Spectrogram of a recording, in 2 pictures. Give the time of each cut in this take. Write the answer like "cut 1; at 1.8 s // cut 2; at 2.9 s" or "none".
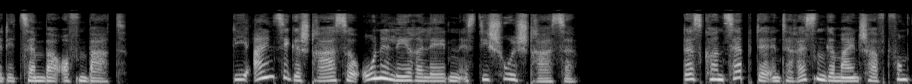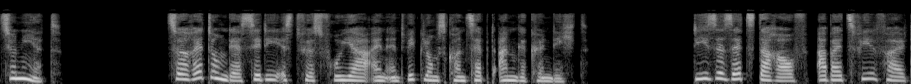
cut 1; at 17.2 s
